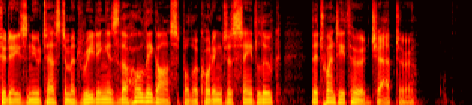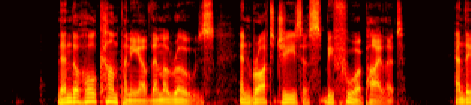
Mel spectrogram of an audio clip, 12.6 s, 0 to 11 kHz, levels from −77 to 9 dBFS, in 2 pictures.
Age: 40-59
